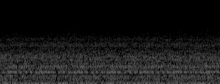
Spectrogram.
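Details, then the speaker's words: Hot air rework gun, owned about a year or less, owner suspects it is a fake: steady airy blower rush with thin constant whine, no speed change; worn fan bearing. "And um you can hear the bearings have already gone the fan."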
